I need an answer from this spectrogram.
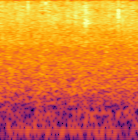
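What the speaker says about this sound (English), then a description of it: "On this rainy morning" Steady rain falls on a gray early morning, a dense, even hiss of drops on surfaces with no pauses, moderately loud and close, no voices.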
